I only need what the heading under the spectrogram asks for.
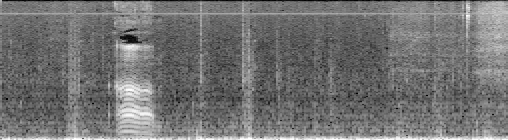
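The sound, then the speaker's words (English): Low, steady rumble inside a car being driven, continuous through the whole stretch, with a brief voiced sound partway in. “Someone's got me driving all over the goddamn place.”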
